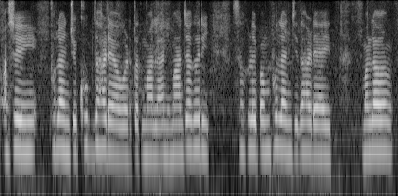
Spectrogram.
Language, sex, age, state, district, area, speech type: Marathi, female, 18-30, Maharashtra, Ahmednagar, urban, spontaneous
